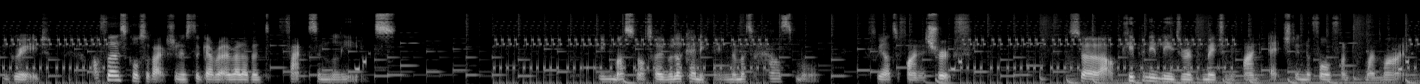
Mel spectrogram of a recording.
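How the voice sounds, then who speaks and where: A composed, haughty prosecutor from a video game, acted out by a man, mid-pitched with a creaky, gravelly edge. He speaks formally and precisely, with logical self-importance. Music plays clearly behind him. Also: fairly even intonation, brisk, pauses often, natural voice. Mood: cool, resolute. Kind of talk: video game character voice-over.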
